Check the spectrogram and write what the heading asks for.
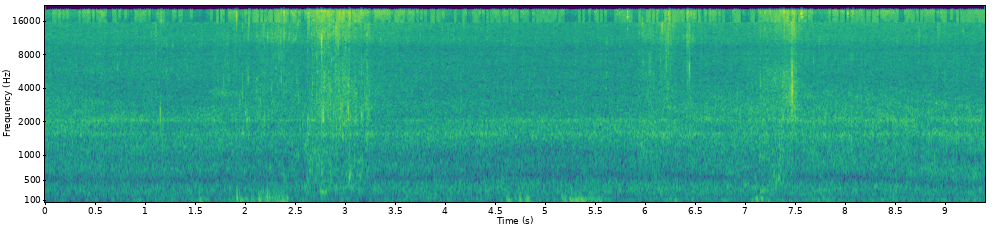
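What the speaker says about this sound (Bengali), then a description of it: "এই যে দেখুন শামুক, কত সুন্দর শামুক নদীর কলকল শব্দে প্রাণ জুড়ে যাচ্ছে" A branch of the Sunai river in Tripura flows past at close range, a steady rushing wash of water with soft babbling and a few brief splashy surges, with no voices.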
